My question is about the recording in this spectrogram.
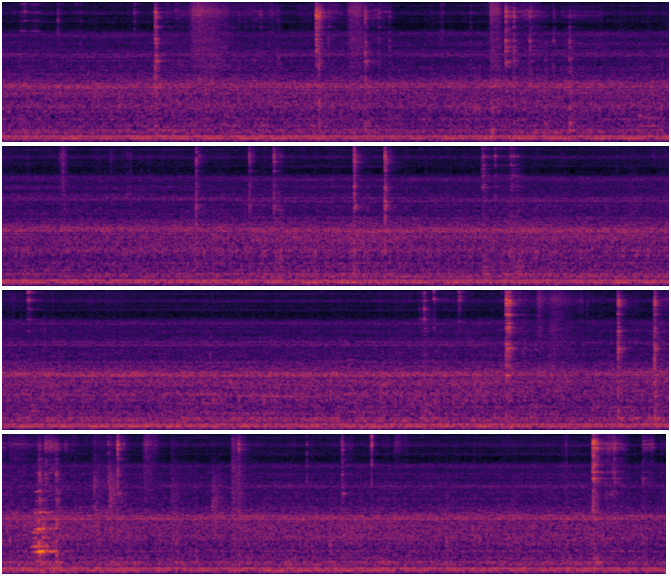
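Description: Sharp, scattered clinks of chopsticks knocking against a stainless-steel pot while instant ramen noodles boil in it, over a steady hum.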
